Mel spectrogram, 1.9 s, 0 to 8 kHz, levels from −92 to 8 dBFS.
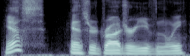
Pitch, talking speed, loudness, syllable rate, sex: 110 Hz, 125 wpm, -16 LUFS, 5.7 syllables/s, male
